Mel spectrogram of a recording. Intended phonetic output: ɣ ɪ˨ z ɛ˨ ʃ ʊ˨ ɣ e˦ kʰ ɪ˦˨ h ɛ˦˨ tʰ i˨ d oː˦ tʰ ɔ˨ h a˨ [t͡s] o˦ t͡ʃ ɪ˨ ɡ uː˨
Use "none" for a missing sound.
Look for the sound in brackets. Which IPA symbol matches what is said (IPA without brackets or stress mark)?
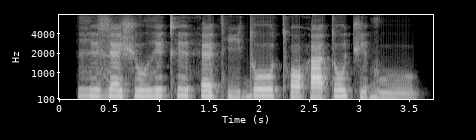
t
